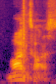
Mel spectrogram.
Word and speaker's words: Montas: Montas, thank you.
